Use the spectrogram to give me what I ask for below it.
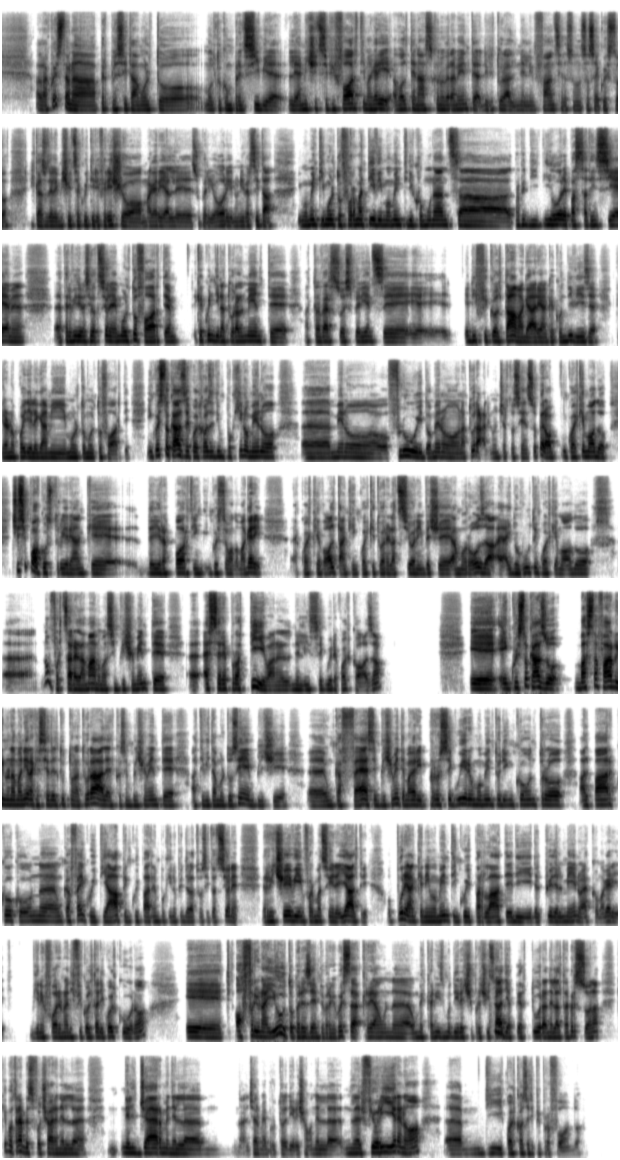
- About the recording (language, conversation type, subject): Italian, advice, Come posso integrarmi in un nuovo gruppo di amici senza sentirmi fuori posto?
- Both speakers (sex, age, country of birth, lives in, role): female, 40-44, Italy, Italy, user; male, 25-29, Italy, Italy, advisor
- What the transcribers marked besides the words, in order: none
